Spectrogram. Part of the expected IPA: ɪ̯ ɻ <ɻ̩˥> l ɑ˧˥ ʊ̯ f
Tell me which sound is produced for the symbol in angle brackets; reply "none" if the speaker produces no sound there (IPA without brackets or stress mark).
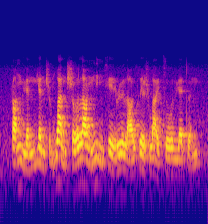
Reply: ɻ̩˥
